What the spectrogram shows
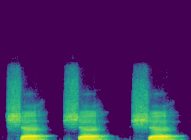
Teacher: huruf shin, makhrajnya tengah lidah sentuh langit.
